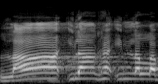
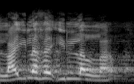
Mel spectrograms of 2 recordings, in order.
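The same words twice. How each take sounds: First: The vowel in the first word is drawn out. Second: The vowel in the first word is cut short. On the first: There is no god but Allah. The speaker calls it right. "লয়াকারে টান দেবেন, লাতে টান আছে" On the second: Surely there is a god besides Allah. The speaker calls it wrong. "লয়াকারে টান না দিলে কিরম মানেটা পাল্টে যায়"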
